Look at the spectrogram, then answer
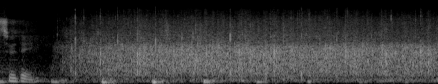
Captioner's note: audience applauding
